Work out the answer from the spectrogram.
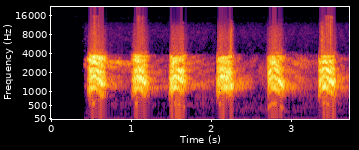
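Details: Crow uttering six harsh, clipped caws in quick succession, spaced a little over half a second apart, each coarse and nasal with a short fading tail.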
